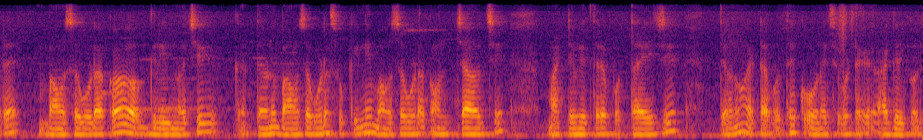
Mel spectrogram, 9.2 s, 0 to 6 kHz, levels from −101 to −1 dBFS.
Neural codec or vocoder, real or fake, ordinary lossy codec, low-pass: none; real; none; 5.4 kHz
